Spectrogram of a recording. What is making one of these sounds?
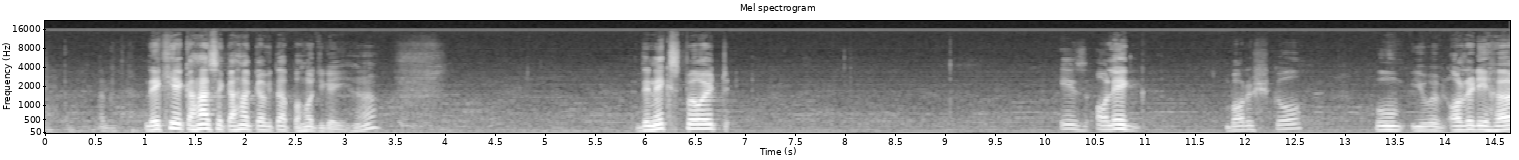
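An elderly man speaks slowly into a microphone, heard through loudspeakers with pauses between phrases.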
